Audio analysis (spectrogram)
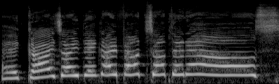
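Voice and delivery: very high, rising yell carrying across distance. Voicing a character who calls over to the group: character yelling over. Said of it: "She yells over".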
